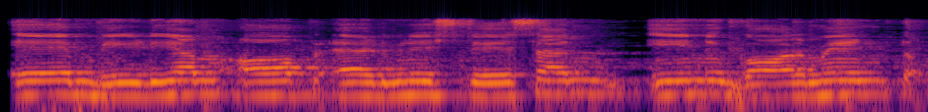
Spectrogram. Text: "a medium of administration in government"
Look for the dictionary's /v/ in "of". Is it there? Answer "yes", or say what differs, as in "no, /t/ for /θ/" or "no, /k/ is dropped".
no, /p/ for /v/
